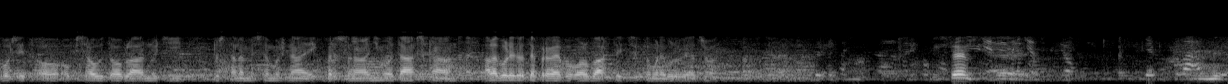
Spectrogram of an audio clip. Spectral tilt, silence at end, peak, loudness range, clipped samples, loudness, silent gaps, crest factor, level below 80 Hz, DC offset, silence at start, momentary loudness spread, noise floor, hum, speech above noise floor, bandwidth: -9.5 dB/octave; 0 s; -6 dBFS; 6 LU; under 0.1%; -26 LUFS; none; 20 dB; -74 dBFS; under 0.1%; 0 s; 18 LU; -47 dBFS; none; 21 dB; 4.9 kHz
